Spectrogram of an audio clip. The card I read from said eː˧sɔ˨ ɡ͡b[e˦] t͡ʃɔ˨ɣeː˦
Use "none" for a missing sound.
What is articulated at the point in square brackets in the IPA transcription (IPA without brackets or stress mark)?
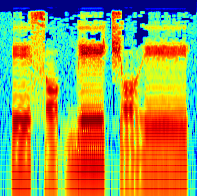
eː˦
